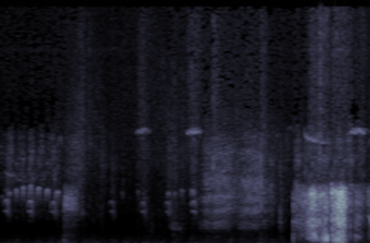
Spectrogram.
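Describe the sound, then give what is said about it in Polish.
Birds chirp and twitter faintly in the distance in a quiet forest beside a road in the Rosyjski National Park, with soft rustling underneath and a louder burst of scraping noise near the end. “w głębi gdzieś tam było słychać e, świegot ptaków.”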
